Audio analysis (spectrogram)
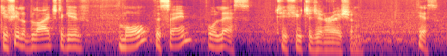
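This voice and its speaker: With noticeable background noise and audible room echo, a man at medium pitch speaks with lively intonation and very even loudness, leaving long, frequent pauses. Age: old. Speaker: retired doctor giving a philosophy talk. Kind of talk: lecture with audience discussion.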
